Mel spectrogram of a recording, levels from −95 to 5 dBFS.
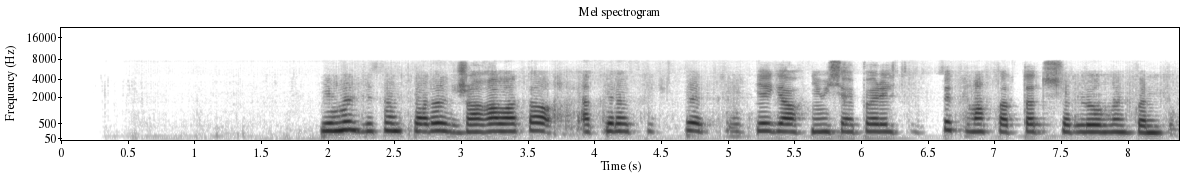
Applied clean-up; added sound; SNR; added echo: neural mask model DeepFilterNet 3.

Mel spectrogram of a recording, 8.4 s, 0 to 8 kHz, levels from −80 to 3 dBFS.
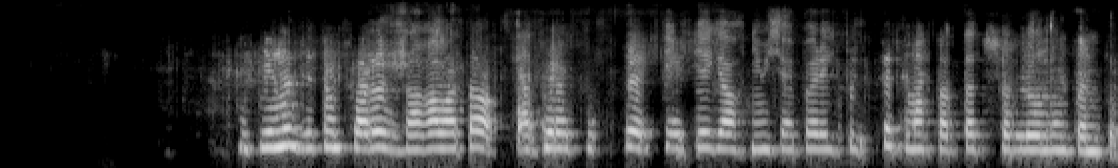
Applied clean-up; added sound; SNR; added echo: neural mask model Resemble Enhance denoiser.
